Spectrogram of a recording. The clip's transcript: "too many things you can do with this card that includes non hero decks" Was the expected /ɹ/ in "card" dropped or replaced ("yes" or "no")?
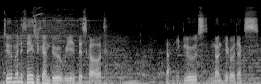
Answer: yes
